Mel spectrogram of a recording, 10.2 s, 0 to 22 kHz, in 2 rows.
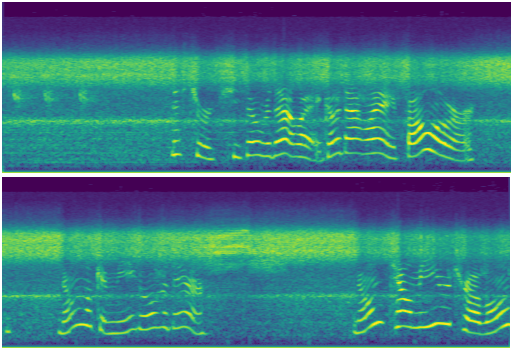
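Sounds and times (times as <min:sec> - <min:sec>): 
cicada buzzing: 0:00.0 - 0:10.1
speech: 0:01.7 - 0:07.4, 0:08.6 - 0:10.1.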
